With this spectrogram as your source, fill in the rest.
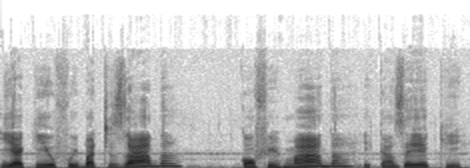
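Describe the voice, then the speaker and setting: A woman's voice with lively intonation. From Minas Gerais, Brazil (Itueta area). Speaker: church member. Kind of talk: testimony.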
